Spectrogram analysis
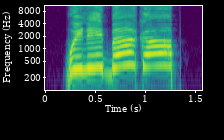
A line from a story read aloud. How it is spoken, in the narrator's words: called out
